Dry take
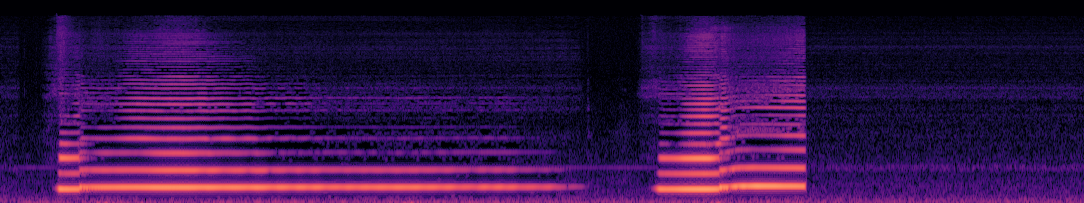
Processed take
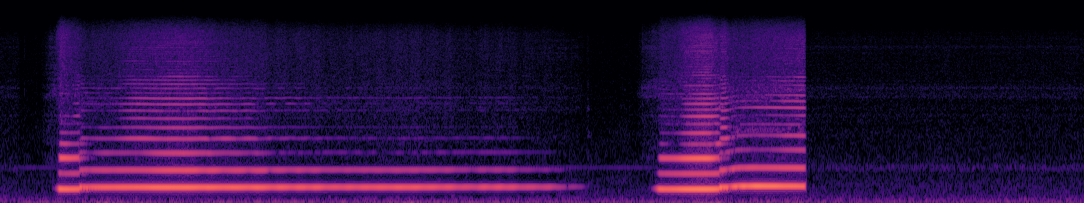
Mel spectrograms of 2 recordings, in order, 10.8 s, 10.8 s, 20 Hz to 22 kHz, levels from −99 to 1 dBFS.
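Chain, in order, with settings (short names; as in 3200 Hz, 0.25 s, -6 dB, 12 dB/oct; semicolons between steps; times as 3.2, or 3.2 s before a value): CVSD 64 kbps; gain -7 dB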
